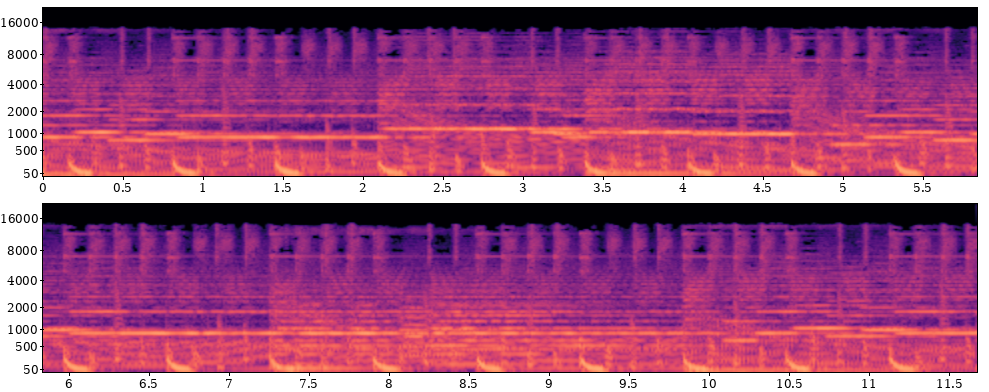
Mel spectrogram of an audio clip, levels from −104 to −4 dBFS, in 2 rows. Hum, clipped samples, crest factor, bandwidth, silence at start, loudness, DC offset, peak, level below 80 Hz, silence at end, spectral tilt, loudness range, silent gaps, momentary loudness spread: none; under 0.1%; 12 dB; 14.5 kHz; 0 s; -29 LUFS; under 0.1%; -16 dBFS; -36 dBFS; 0 s; -4.5 dB/octave; 1 LU; none; 3 LU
